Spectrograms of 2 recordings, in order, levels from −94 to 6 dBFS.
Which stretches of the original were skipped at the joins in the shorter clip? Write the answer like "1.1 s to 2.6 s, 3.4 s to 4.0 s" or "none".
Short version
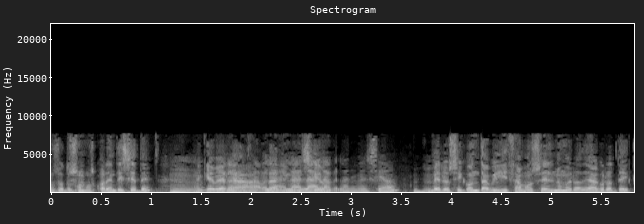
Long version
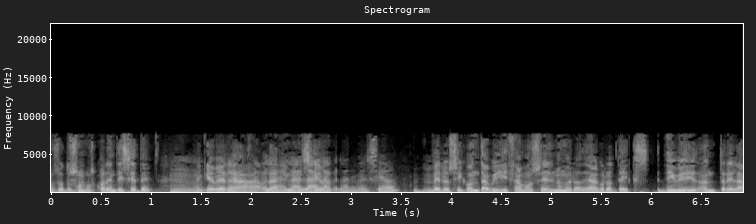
none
